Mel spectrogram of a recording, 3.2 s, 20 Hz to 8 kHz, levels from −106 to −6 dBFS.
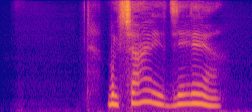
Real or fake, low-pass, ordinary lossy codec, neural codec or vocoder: fake; none; none; codec, 16 kHz, 0.8 kbps, ZipCodec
